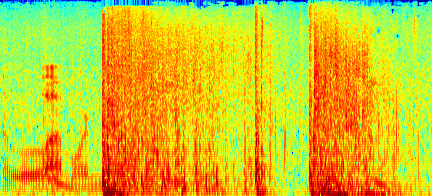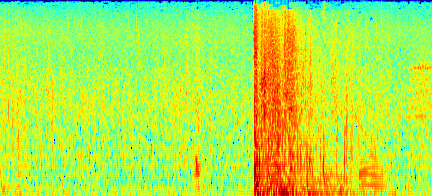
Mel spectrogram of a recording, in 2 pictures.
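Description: A pickaxe strikes rock with heavy crunching blows.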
